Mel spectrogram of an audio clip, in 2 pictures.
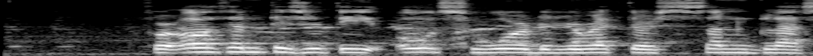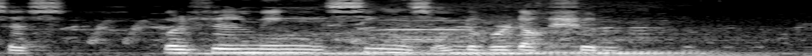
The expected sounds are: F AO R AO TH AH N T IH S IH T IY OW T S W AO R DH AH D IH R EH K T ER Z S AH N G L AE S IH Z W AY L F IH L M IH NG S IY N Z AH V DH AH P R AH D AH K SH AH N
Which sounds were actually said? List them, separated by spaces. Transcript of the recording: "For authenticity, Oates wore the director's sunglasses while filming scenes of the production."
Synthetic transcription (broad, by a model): F AO R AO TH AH N T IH S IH T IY OW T S W AO R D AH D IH R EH K T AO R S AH N G L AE S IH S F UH L F IH L M IH NG S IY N S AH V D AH P R AH D AH K SH AH N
